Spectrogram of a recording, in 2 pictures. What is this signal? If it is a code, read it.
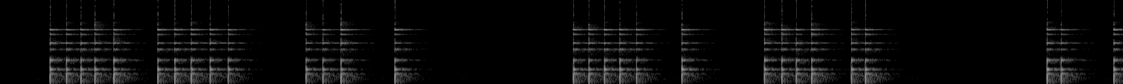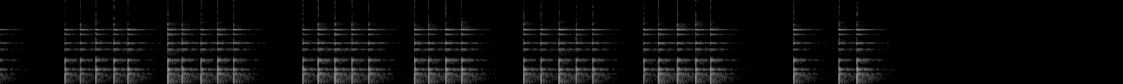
Tap code, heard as taps on a metal pipe, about 6 knocks a second, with room echo. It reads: ZL VR FZYZB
